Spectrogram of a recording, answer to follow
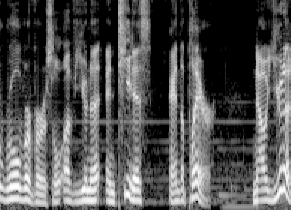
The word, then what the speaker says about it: Tidus: now yunna doesn't know i pronounce it titus that is the canonical pronunciation now titus while titus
